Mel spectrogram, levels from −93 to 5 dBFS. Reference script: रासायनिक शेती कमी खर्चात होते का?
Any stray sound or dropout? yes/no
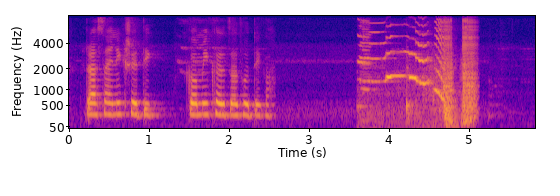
yes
